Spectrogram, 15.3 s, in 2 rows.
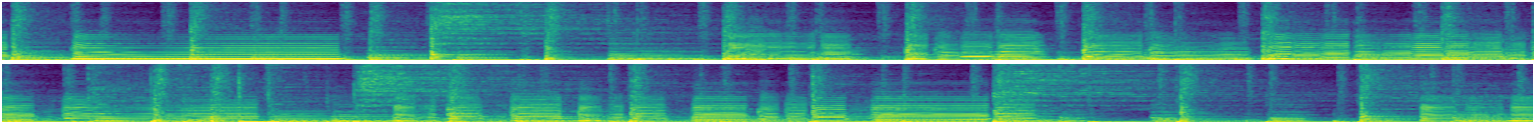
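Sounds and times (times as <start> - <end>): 
jazz blues with baritone sax soloist: 0.0 - 15.3.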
